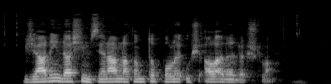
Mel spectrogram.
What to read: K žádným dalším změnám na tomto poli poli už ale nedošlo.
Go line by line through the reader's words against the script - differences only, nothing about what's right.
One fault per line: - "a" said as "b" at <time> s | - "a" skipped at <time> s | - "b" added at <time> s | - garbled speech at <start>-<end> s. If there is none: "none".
- "poli" skipped at 1.8 s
